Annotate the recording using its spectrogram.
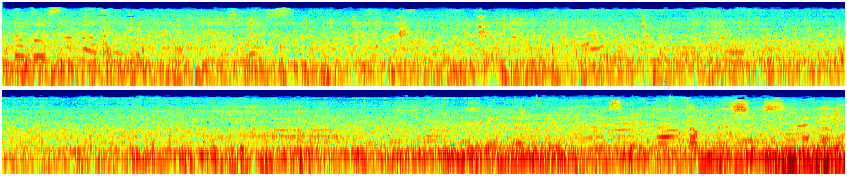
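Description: Low rumble of a passenger ferry under way, mixed with wind buffeting the microphone on the open deck, growing louder toward the end; passengers' voices chatter in the background.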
